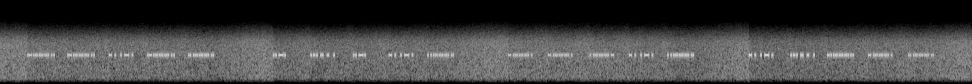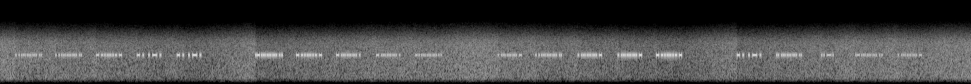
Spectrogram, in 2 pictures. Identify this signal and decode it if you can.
Hellschreiber (Feld-Hell, 122.5 baud), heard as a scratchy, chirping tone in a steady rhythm, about 1490 Hz, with radio static. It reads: 55458 17143 66943 47268 33044 50662 93990 48159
